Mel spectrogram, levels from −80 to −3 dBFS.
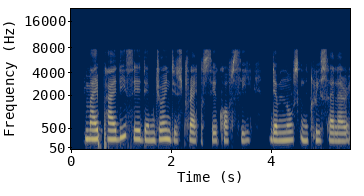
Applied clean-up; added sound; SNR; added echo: neural mask model Resemble Enhance denoiser.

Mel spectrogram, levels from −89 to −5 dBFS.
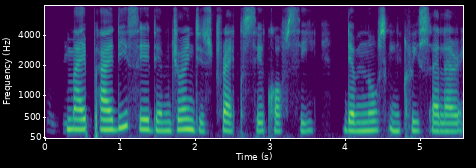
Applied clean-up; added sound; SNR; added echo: neural mask model DeepFilterNet 3.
